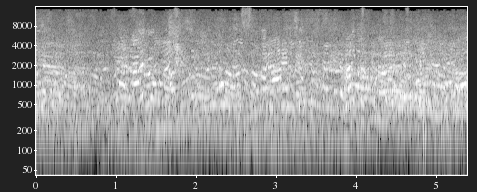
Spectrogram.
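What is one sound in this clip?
Young women in a crowd cheer and shriek.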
